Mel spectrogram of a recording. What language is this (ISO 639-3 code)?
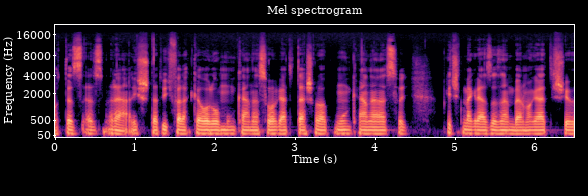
hun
